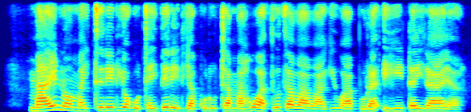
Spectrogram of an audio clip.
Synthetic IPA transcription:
maenɔmaiteɾeɾiɔɣotaiðeɾeɾiakoɾutamaɦoaðuðaβawaɣiwabuɾaʔehedaiɾaja

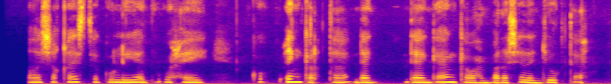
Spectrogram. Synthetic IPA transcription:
wɔðɐʃɑqɛjst̪ʰɐɡʊlɪjɐðʊwɑħɑjkʰʊʕɪŋkʰɐrt̪ʰaː | ɖɐɣaːŋkʰɐwɑħbɐɾɐʃɐðɐt͡ʃɔːɡt̪ʰɐʔɐh

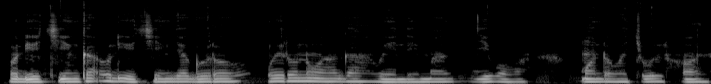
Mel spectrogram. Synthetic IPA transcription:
odjot͡ʃeŋkaʔodijot͡ʃeŋd͡ʒaɡoɾo | weɾonwaɡawendemaɡd͡ʒɪwɔwa | mɔndɔwat͡ʃʊlhɔl

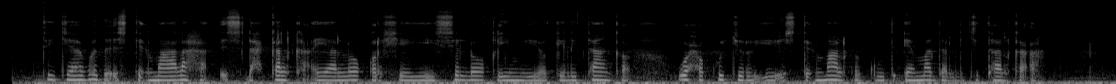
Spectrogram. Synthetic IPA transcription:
t̪ʰɪt͡ʃaːβɐðɐ̰ʔɪst̪ʰɪʕmaːlɐhɐɪsɖɛħɡɐlkʰɐ̰ʔɐ̰jaːlɔːqɔrʃɛːjɛjsɪlɔːqiːmɪjɔ̰ɡɛlɪt̪ʰaːŋkʰɐwɑħɑkʰʊt͡ʃɪɾɔʔijɔɪst̪ʰɪʕmaːlkʰɐɡuːd̪ɛːmɐðɐdɪt͡ʃɪt̪ʰaːlkʰɐ̰ʔɐh

